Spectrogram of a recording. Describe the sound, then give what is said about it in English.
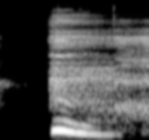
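A deep grounding breath taken as a calming exercise starts abruptly after silence with a loud, breathy, partly voiced sound whose tone falls, then trails off gradually. “Taking my grounding breath. Feel free to do one with me.”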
